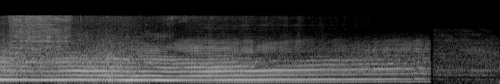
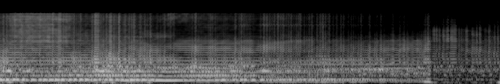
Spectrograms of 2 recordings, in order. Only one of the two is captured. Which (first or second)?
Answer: first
